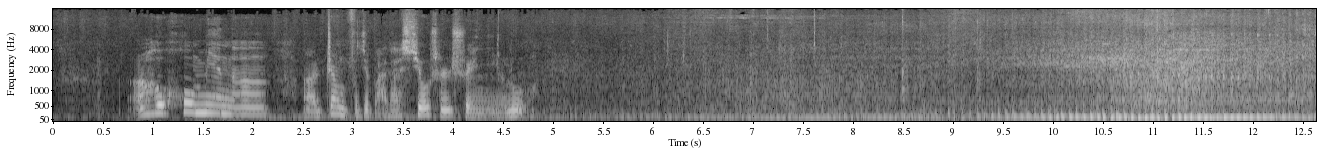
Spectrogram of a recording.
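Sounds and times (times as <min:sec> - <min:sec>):
speech: 0:00.8 - 0:05.0
motorcycle engine approaching along a concrete road in the countryside: 0:04.6 - 0:12.6.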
